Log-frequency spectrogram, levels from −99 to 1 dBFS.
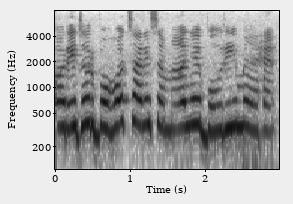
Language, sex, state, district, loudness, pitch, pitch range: Hindi, female, Karnataka, Bangalore, -13 LUFS, 340 Hz, 325-360 Hz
